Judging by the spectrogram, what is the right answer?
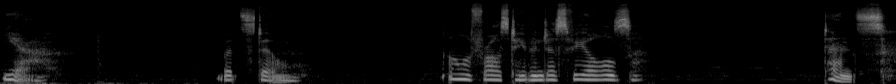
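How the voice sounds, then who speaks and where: A woman's voice: mid-range voice, drawn-out words, gravelly, pauses often, darkish tone, no echo, heavily acted. A woman playing a supportive, protective big-sisterly character, firm and dryly sardonic, in an audio roleplay drama. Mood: worried.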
